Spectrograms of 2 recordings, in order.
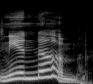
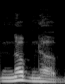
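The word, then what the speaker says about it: Nien Nunb: How's it pronounced? Nian Nunn. I thought it was like Nub Nub. No.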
